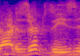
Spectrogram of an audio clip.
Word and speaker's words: Artaxerxes: Now, if you want to remember how to say Artaxerxes, say Xerox. Say it, Xerox. And you pronounce X, and as his name is Artaxerxes, you pronounce it like you pronounce Xerox.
